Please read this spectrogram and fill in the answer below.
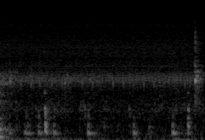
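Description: Near silence: faint, scattered soft clicks of eating king crab legs over a low hum.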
